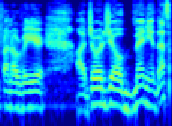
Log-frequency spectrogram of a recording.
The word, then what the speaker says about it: Gbenyon: over here uh Georgio benan that's how you pronounce it benan yeah yeah it's uh benan the g is silent it's GB n y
